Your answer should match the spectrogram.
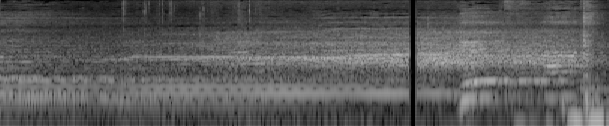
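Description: Live amplified pop music heard from the crowd in an arena: a singer's voice over long sustained chords. Near three-quarters of the way through the sound cuts off abruptly, and a new passage starts with a rising sung note and a heavy drum beat.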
